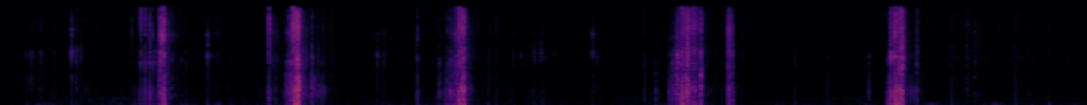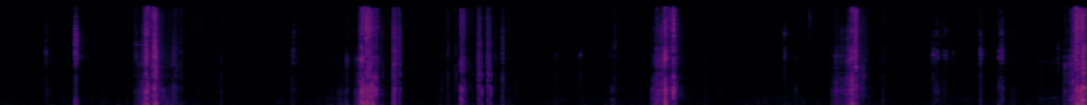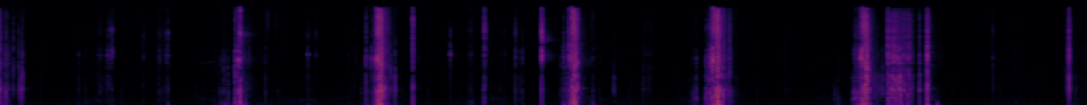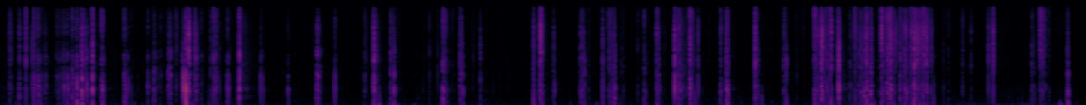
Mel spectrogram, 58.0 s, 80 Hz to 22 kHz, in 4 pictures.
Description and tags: A stereo recording of lighting a fire with a modern version of a flint and steel. After about 41s the kindling fires up and the previously unsuccessful particles fizzle vigorously. Rode NT-4 > FEL battery pre-amp > Zoom H2 line in.
fire, firesteel, fizzle, flint, pyro, sparks, stereo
